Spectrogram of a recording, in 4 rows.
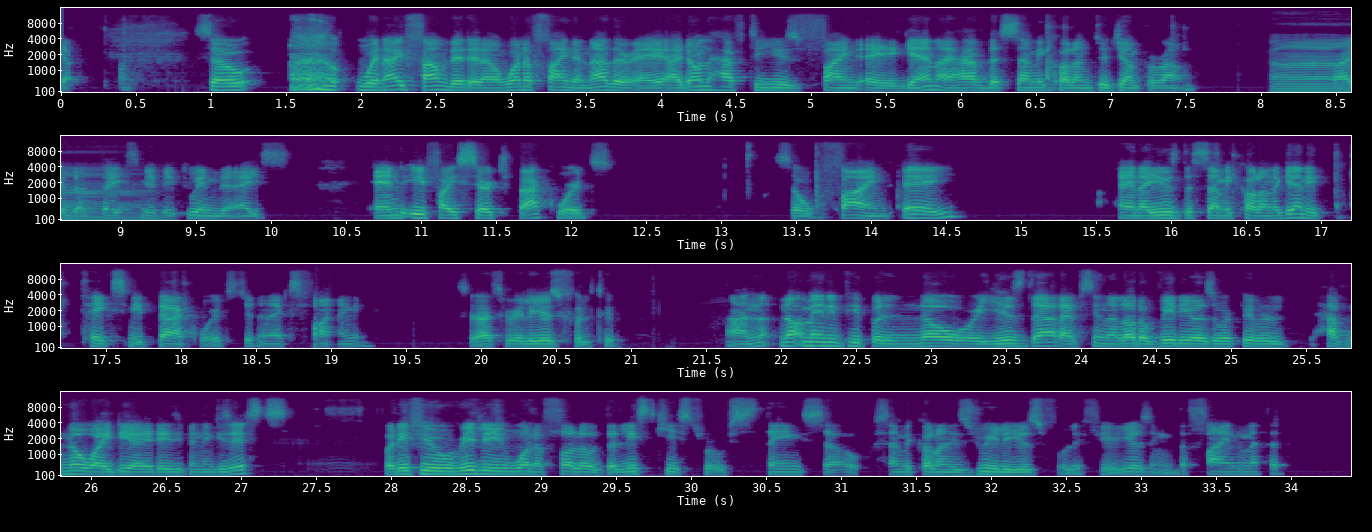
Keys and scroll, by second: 6.7 ;, 7.4 ;, 13.7 shift+f, 14.2 a, 16.4 ;, 17.3 ;.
